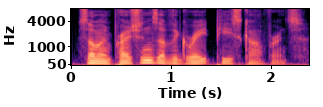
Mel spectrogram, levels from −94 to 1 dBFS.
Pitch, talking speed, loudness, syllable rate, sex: 110 Hz, 175 wpm, -17 LUFS, 5.8 syllables/s, male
